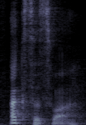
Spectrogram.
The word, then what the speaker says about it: Accessoire: die französische aussprache aber das wort leitet sich vom lateinischen ab und cs ist dann wird wie ein ko ausgesprochen deswegen heißt es accessoire access accessoire und ich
